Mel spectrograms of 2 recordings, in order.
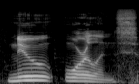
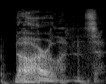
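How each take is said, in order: First: The name is said in full, syllable by syllable. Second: The name is slurred together into two syllables.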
